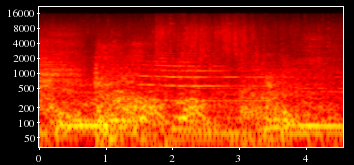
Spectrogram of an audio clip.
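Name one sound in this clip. A huge beast growls deeply and loudly.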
